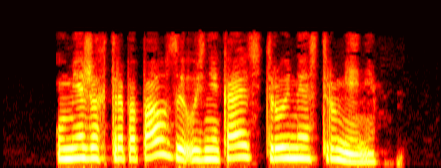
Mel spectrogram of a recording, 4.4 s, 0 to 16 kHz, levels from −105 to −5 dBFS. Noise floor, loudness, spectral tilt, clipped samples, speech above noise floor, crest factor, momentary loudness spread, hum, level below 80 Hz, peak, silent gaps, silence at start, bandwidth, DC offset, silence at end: -88 dBFS; -14 LUFS; -8 dB/octave; under 0.1%; 75 dB; 12 dB; 6 LU; none; -56 dBFS; -2 dBFS; none; 0.6 s; 7 kHz; under 0.1%; 0.4 s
